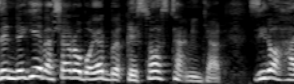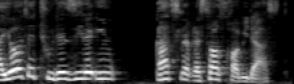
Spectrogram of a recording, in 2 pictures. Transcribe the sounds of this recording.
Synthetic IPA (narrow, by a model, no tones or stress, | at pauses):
ze̞nd̪eɡiːjebæʃæɾːɒːbɒːjæd̪̚beɢe̞sɒːst̪ʰæʔmiːncʰæ̰ɾd̪̥ | ziːɾɒːɦæjɒːt̪ʰet̪ʰuːd̪e̞ziːɾeiːn | ɢ̥æt̪ʰle̞ɣe̞sɒːsxɒːbiːd̪eæ̰st̪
